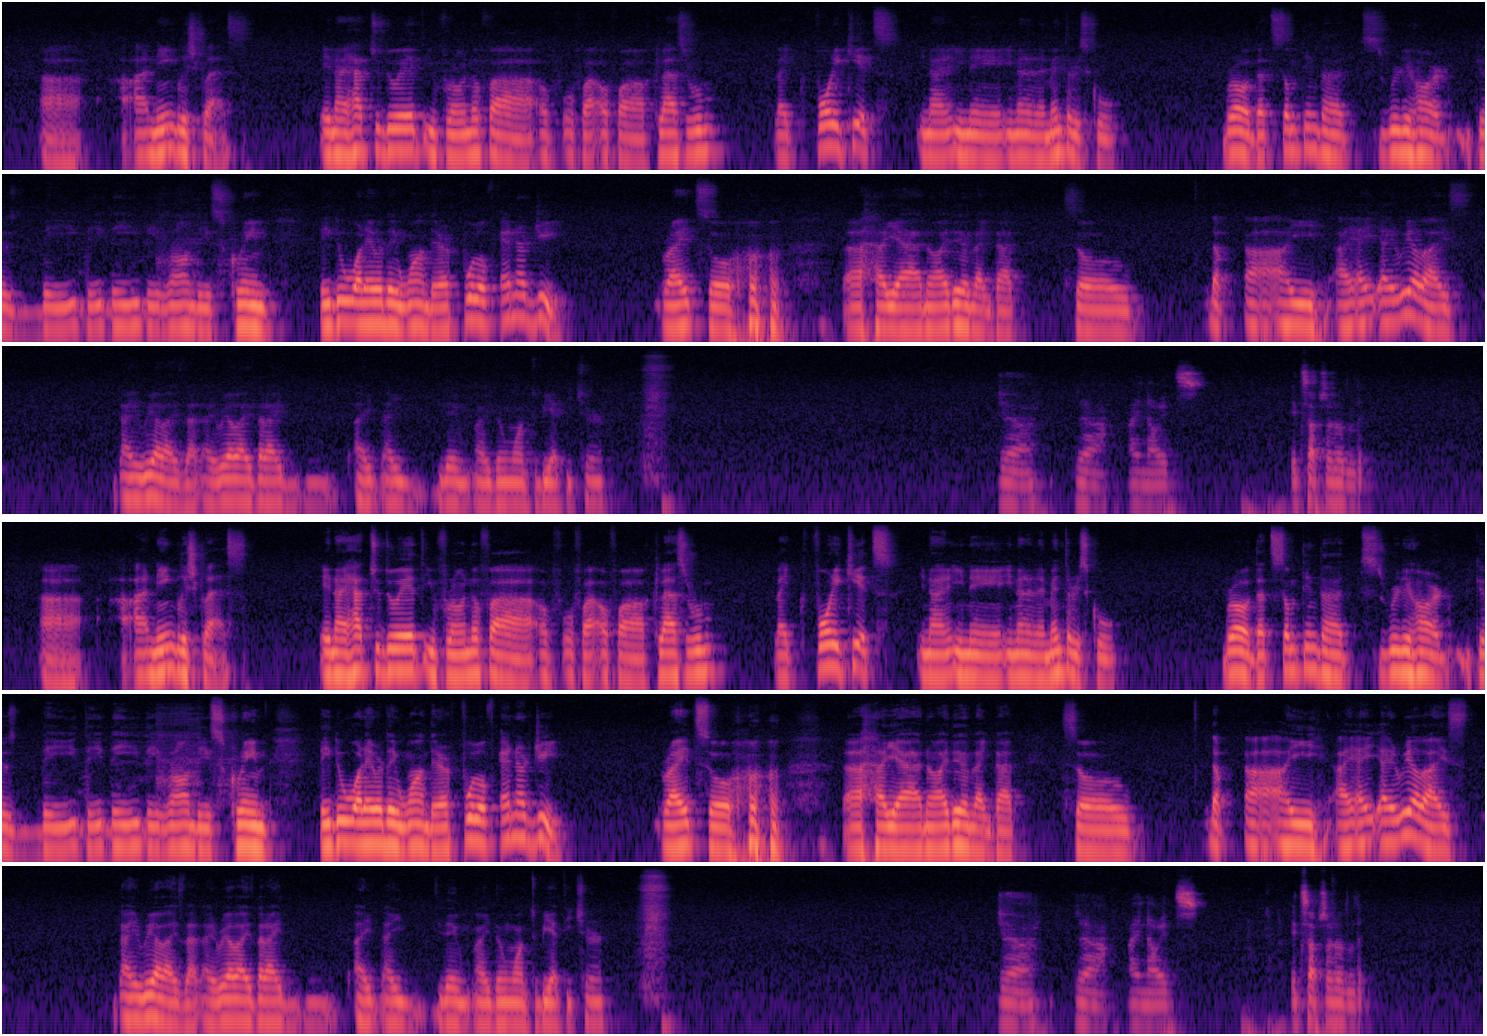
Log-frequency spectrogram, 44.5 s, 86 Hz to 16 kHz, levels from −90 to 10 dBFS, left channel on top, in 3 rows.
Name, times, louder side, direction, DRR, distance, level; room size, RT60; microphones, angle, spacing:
voice 1, 0.4-0.8 1.2-2.4 3.2-7.2 7.7-7.9 8.1-8.9 9.2-11.1 12.2-17.7 18.0-20.4 21.4-23.0 23.2-25.0 25.5-26.2 26.9-29.4 30.8-35.2 35.5-35.7 36.0-36.3, right 3 dB, 50° right, 0.5 m, -24 dB
voice 2, 39.6-40.0 40.4-41.6 42.6-43.3, right 4 dB, 35° right, 1.1 m, -35 dB
17.5 x 10.0 x 2.6 m
head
